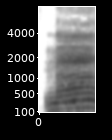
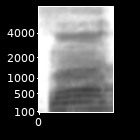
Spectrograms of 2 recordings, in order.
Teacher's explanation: Ma. Tipis. Ma. Jangan me nih. Me. Tapi ma.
